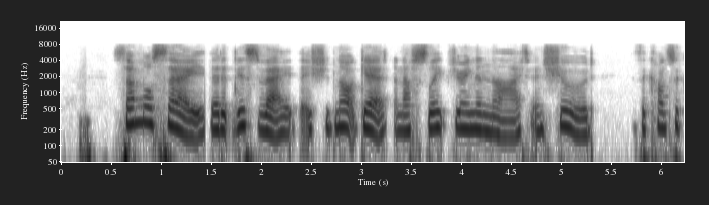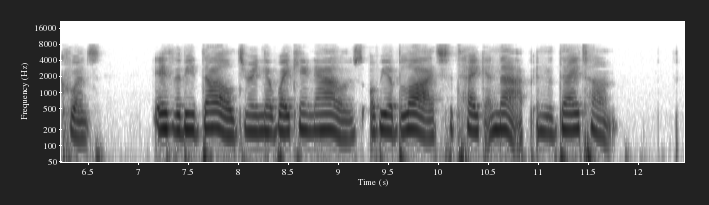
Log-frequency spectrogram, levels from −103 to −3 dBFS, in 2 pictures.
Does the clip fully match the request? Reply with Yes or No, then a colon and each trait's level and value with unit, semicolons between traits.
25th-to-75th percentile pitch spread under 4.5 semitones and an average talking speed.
Yes: average, 2.7 semitones; average, 190 wpm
